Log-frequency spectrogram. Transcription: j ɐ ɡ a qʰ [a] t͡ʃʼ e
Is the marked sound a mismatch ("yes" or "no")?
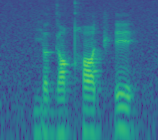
no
